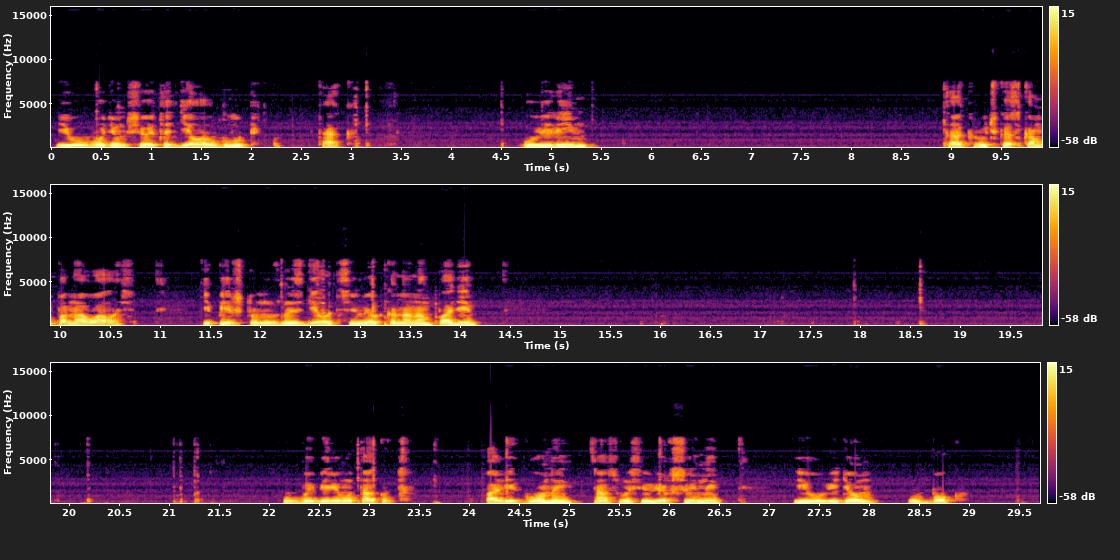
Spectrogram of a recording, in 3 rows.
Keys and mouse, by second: 4.5-8.9 drag, 9.7-12.3 middle drag, 13.0 KP_7, 17.9 click, 20.2-21.3 middle drag, 23.9 shift+click, 26.8-29.4 drag.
